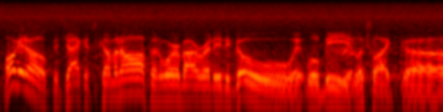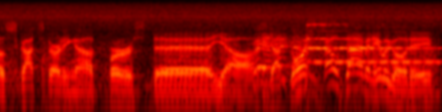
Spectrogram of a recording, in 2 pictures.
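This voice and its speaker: A man hosting a wrestling show, folksy and lively as he tosses to his partner. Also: mid-range voice, a little slow, hardly any pauses, crowd noise. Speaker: wrestling TV host. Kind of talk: hosting interview and commentary.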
